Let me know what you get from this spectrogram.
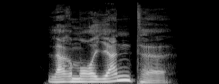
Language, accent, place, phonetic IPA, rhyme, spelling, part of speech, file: German, Germany, Berlin, [laʁmo̯aˈjantə], -antə, larmoyante, adjective, De-larmoyante.ogg
- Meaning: inflection of larmoyant: 1. strong/mixed nominative/accusative feminine singular 2. strong nominative/accusative plural 3. weak nominative all-gender singular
